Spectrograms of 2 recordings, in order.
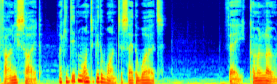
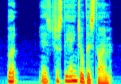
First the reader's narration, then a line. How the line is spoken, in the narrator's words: Hunter said, his voice shaking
